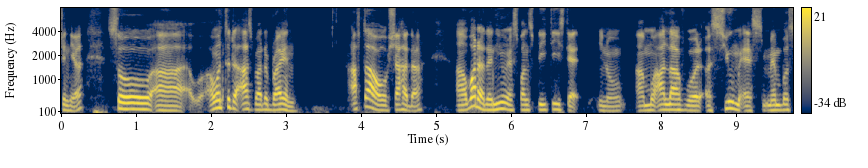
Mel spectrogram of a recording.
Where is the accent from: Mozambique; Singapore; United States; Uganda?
Singapore; Singaporean Muslims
